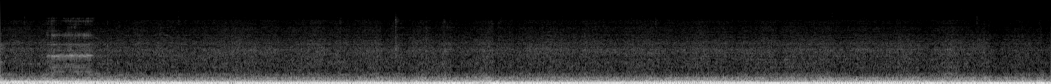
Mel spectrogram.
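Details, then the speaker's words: Turbo diesel camper van driving to a garage after suddenly becoming very loud; mechanic found it was the exhaust, not the turbo, and a temporary fix was done: heavy constant low roar far louder than normal diesel drone; exhaust leak. "He looked at it, it was not the turbo, it's the exhaust."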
